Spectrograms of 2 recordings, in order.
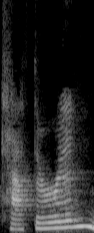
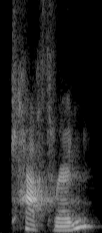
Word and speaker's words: Catherine: Emma, Carolyn, Rachel, Janet, Deborah, Samantha, Christine, Catherine, Virginia, Catherine, different spelling, same pronunciation, both with phonemic reduction, not Catherine, but Catherine, Nicole, Pamela, Brenda.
